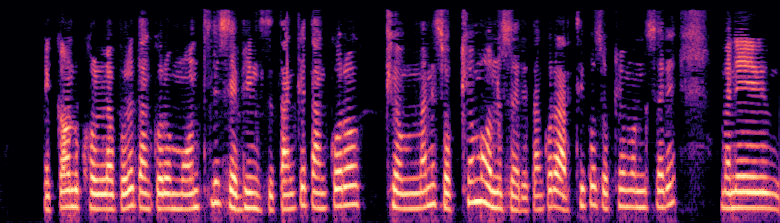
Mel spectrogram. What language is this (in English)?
Odia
